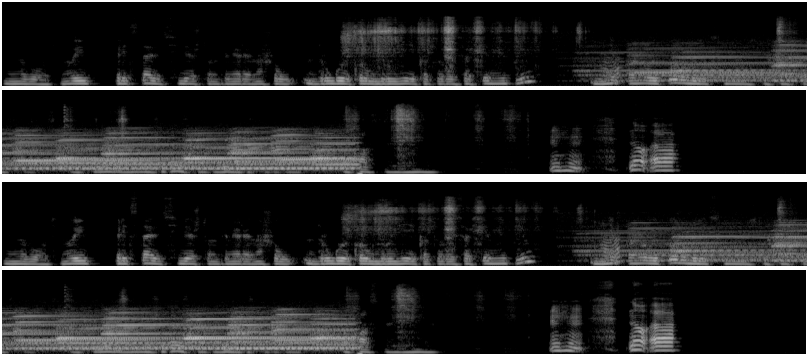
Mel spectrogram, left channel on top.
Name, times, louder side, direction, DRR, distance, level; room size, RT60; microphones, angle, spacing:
voice 1, 0.0-0.9 1.1-5.3 5.9-8.2 8.7-10.6 10.9-11.0 11.4-12.3, right 2 dB, 25° right, 1.3 m, -37 dB
sound 1, 3.4-5.9 7.7-8.0 8.5-9.3 11.4-13.3, left 5 dB, 75° left, 1.4 m, -38 dB
Keyboard (musical), 5.7-11.6, right 1 dB, 5° right, 0.9 m, -29 dB
voice 2, 13.5-14.8, right 5 dB, 40° right, 0.5 m, -31 dB
3.7 x 2.3 x 3.2 m
head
